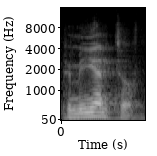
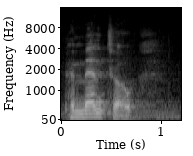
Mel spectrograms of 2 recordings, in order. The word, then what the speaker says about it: pimiento: And just for a bit of color, I'm going to add some pimiento. Now, some people pronounce that pimento, ignoring the I.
